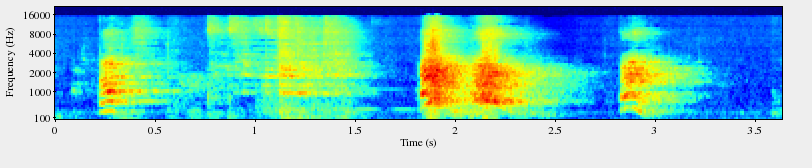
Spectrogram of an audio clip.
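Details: Dog named Albert barking at his food bowl for food, indoors in a small room: three loud, harsh, ringing barks in quick succession, one drawn out.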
